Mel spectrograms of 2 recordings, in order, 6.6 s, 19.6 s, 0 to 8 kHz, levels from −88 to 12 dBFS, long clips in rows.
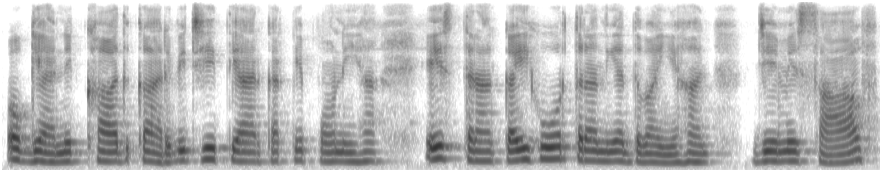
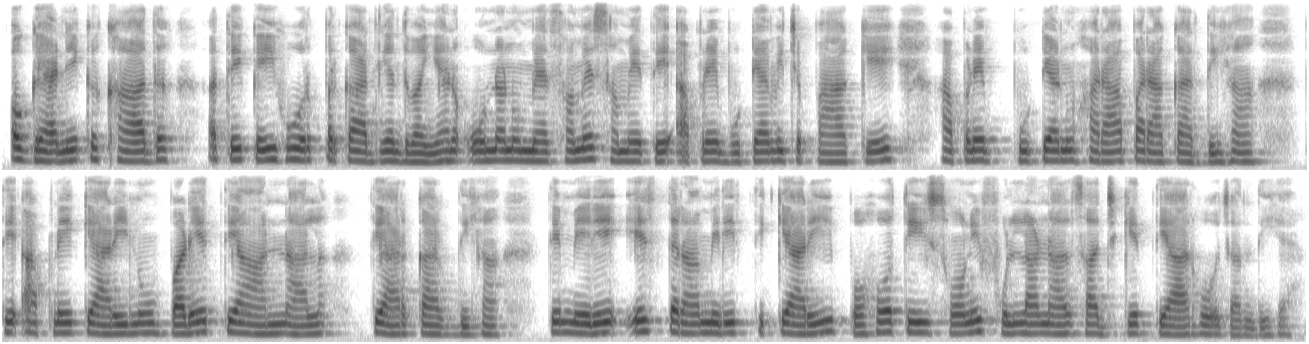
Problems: none marked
